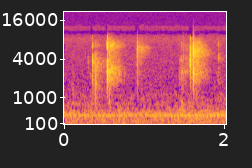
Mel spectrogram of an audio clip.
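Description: Near silence with a few faint, scattered mouth clicks from biting and chewing a soft, gel-like fruit jelly candy, over a faint steady hum.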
